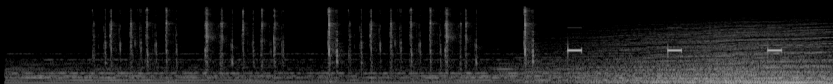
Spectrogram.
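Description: Computer keyboard typing sound effects in three quick runs over a low music drone, then a single click. Three short high beeps follow about a second apart as the music builds.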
